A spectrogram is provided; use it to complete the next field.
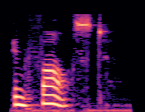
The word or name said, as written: infaust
